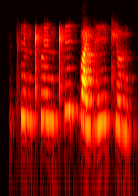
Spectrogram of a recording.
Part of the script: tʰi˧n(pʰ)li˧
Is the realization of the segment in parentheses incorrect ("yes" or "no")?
yes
